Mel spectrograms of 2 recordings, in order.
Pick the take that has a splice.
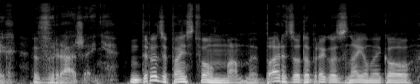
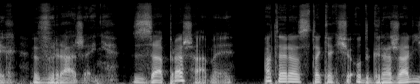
first; 1 cut; at 1.2 s

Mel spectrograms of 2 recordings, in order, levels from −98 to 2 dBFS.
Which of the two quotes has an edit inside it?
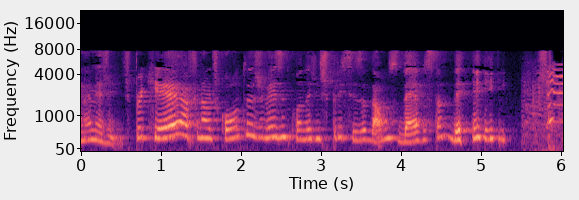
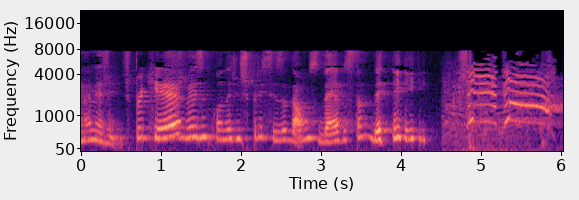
second; 1 cut; at 1.2 s

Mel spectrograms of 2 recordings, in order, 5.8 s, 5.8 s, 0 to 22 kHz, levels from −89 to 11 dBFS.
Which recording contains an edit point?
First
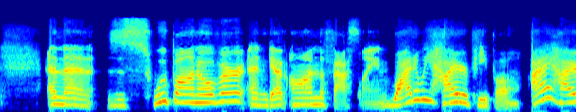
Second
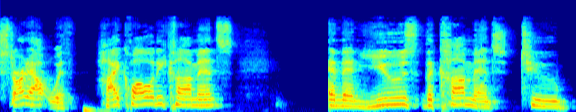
first; 1 cut; at 3.8 s

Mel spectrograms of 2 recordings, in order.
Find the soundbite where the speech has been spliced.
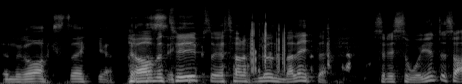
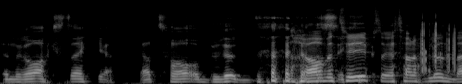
first; 2 cuts; at 1.3 s, 3.7 s

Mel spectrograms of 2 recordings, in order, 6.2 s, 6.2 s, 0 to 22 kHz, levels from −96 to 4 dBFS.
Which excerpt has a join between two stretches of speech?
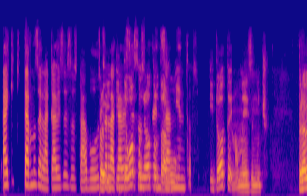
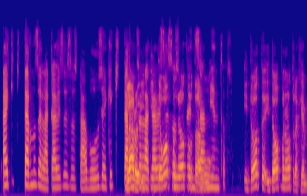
first; 2 cuts; at 2.0 s, 4.6 s

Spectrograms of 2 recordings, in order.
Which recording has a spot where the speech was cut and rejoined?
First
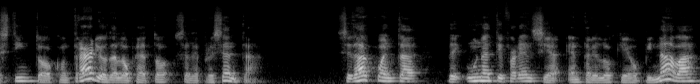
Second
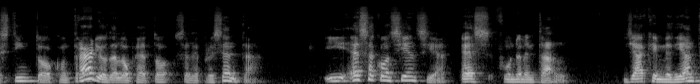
second; 2 cuts; at 3.1 s, 4.5 s

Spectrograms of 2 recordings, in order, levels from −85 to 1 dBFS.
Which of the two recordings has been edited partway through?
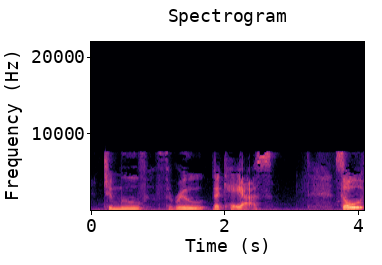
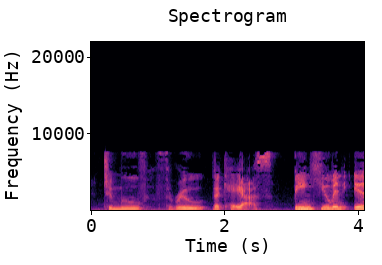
second; 1 cut; at 3.0 s

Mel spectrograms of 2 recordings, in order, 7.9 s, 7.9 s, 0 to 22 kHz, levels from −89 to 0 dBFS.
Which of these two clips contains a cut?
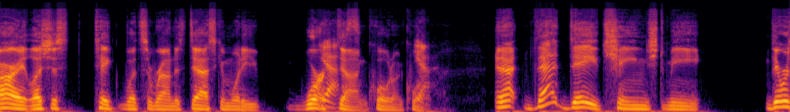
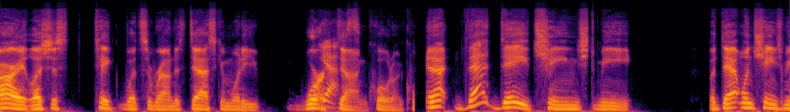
second; 2 cuts; at 4.1 s, 6.9 s

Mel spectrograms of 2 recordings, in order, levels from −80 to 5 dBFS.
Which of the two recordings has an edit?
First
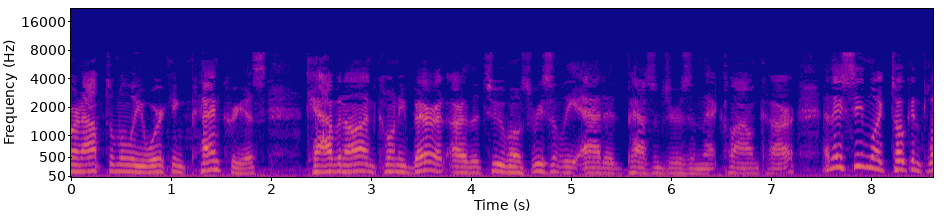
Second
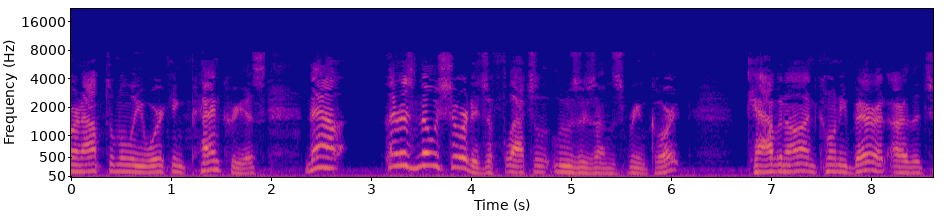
first; 1 cut; at 2.3 s

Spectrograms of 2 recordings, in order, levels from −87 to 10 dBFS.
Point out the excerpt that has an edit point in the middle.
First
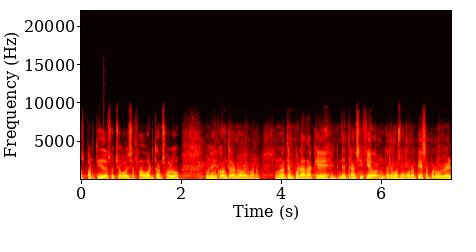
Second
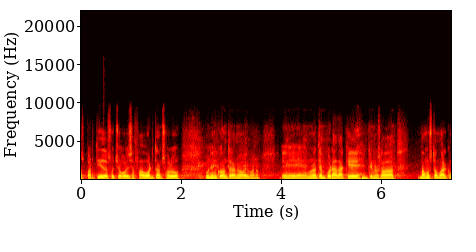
first; 2 cuts; at 3.9 s, 5.1 s

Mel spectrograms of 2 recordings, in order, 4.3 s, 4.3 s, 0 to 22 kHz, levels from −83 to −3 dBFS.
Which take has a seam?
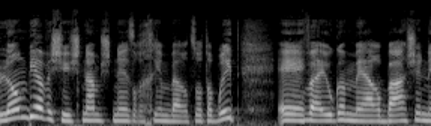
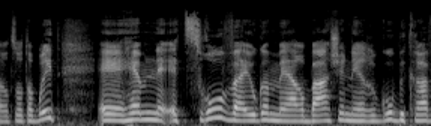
first; 1 cut; at 3.0 s

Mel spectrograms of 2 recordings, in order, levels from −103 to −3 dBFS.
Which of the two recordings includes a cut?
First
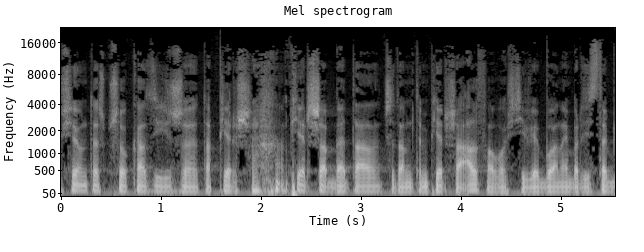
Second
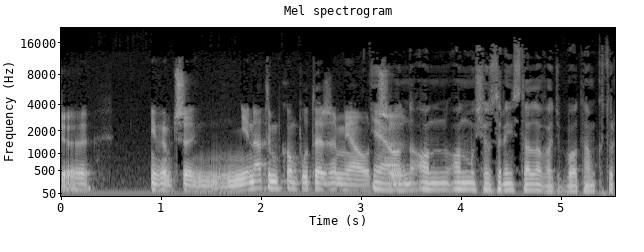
first; 1 cut; at 1.1 s

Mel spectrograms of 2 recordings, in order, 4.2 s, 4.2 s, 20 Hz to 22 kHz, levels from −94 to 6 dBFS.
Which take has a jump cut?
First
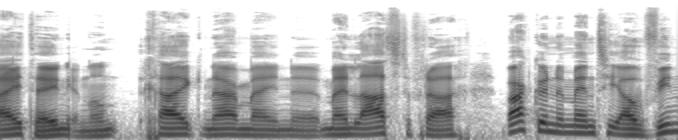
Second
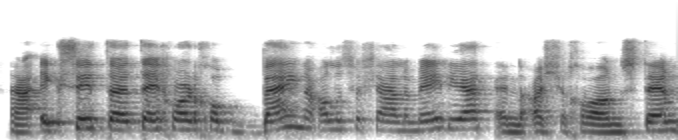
second; 1 cut; at 3.1 s

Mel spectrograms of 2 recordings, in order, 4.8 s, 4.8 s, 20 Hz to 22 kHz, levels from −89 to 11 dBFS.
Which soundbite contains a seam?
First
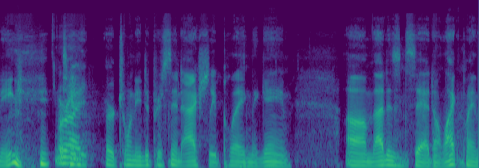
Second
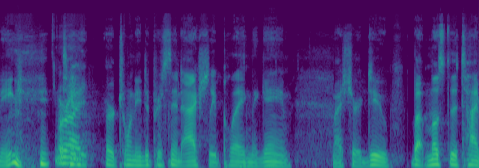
second; 1 cut; at 3.3 s

